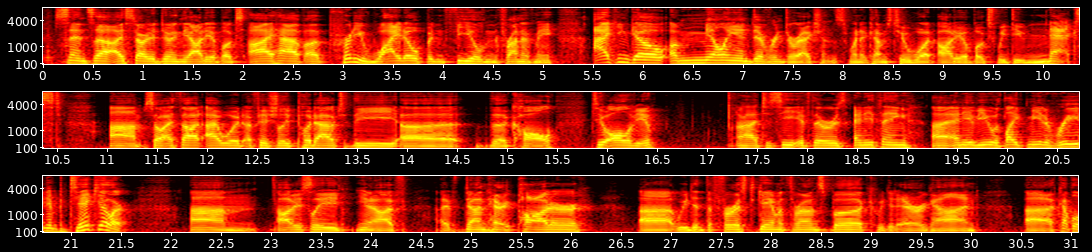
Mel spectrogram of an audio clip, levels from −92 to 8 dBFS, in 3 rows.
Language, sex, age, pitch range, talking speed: English, male, 30-49, 100-125 Hz, 180 wpm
